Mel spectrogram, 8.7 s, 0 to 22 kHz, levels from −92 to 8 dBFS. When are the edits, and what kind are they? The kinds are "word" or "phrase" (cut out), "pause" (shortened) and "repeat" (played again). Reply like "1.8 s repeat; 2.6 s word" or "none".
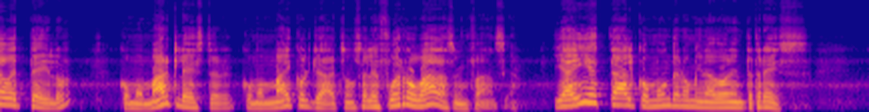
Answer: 5.4 s pause; 7.5 s word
